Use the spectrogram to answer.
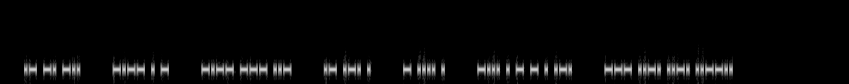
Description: Morse code, heard as a keyed tone, about 52 wpm, 700 Hz. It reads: AND YET YOU ARE THE BETTER OFF?
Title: 2x Word-Spacing - Sentences from Top 500 Words - 50wpm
